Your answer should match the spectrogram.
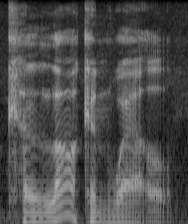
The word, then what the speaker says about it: Clerkenwell: travels take me to clarkenwell for those of you unfamiliar clarkenwell or clark and well as i pronounced it just then for some reason lies just outside the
